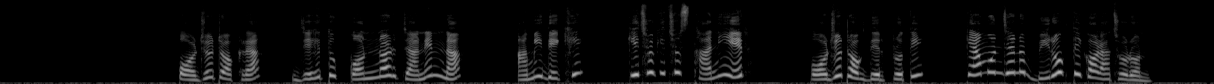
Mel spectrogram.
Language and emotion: Bengali, disgusted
